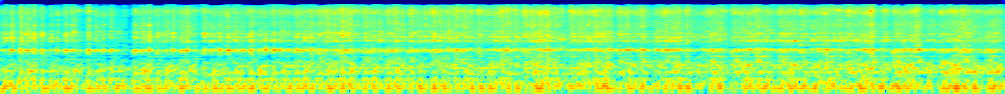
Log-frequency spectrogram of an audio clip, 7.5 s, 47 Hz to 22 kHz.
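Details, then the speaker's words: 1991 Mazda B2200 with twin-turbo 6.0 LQ4 V8 swap, 80lb injectors, stock 2002 GM computer, first startup after rebuild: loud, uneven, lumpy V8 running, untuned, with assembly lube smoking off. "still needs to be tuned but very exciting to hear the motor finally run after rebuilding the stupid thing"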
